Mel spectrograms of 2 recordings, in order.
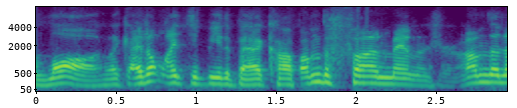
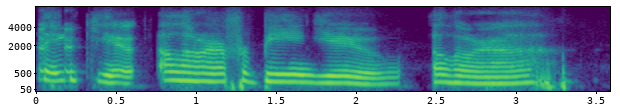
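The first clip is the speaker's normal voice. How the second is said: spooky, eerie toy-doll voice; 3 semitones higher than usual. Speaker playfully thanks someone while playing a doll, creepy doll voice. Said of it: "That's creepy, dude".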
